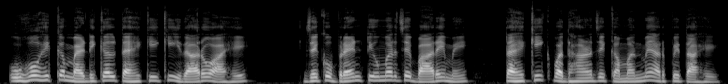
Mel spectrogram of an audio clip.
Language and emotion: Sindhi, neutral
